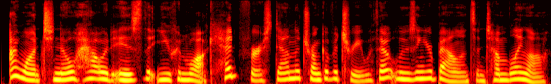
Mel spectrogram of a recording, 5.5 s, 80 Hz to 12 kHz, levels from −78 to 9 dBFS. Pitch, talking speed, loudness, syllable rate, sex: 215 Hz, 285 wpm, -16 LUFS, 5.8 syllables/s, female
